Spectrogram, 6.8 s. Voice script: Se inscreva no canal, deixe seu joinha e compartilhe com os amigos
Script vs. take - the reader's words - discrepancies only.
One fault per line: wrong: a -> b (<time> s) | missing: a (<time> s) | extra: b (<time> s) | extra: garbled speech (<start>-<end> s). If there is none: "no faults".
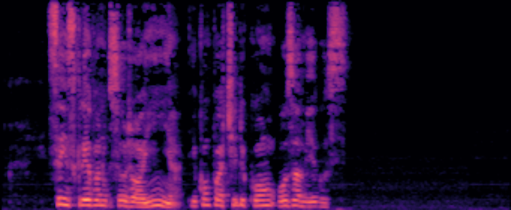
missing: canal deixe (1.4 s)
